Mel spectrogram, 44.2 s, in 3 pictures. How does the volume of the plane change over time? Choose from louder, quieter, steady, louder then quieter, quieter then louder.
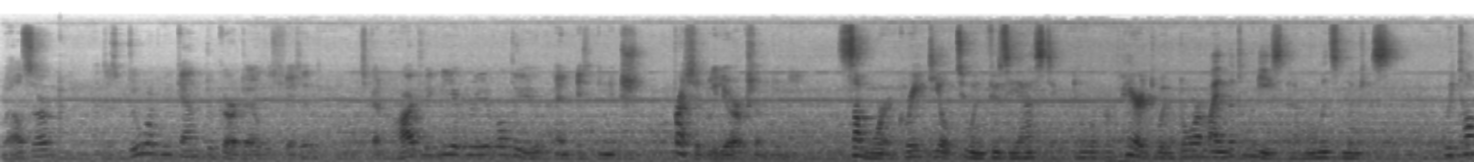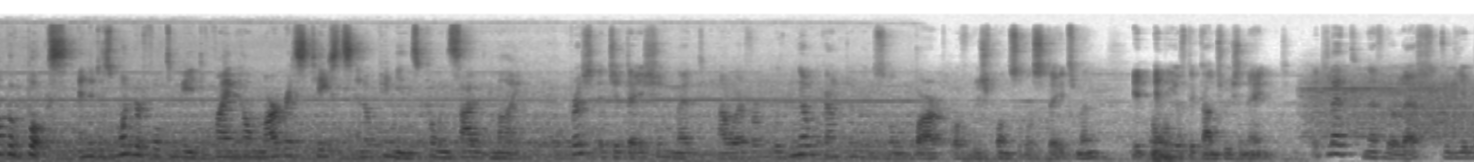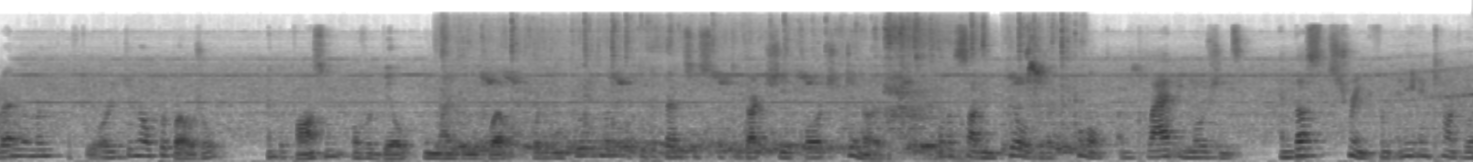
quieter.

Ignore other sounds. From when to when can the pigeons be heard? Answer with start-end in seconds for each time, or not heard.
33.8-41.9.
